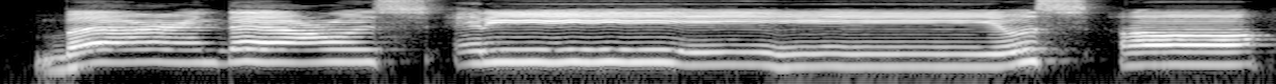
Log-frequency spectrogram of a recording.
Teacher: Sini ada tanwin bertemu dengan ya. Cara bacanya masuk ke ya disertai dengung dua ketukan. Karena bacaan idgham bighunah. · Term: idgham bi gunnah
